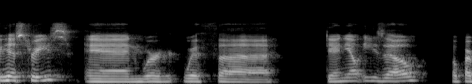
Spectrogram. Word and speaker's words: Ezzo: in season 2 of New Histories, and we're with Danielle Ezzo. Hope I pronounced your last name correctly.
